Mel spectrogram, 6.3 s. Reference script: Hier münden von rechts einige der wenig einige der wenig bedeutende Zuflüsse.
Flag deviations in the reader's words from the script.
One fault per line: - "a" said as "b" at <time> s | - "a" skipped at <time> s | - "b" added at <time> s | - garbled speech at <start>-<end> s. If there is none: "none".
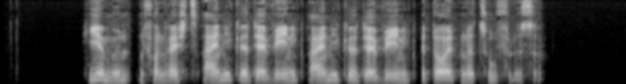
none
